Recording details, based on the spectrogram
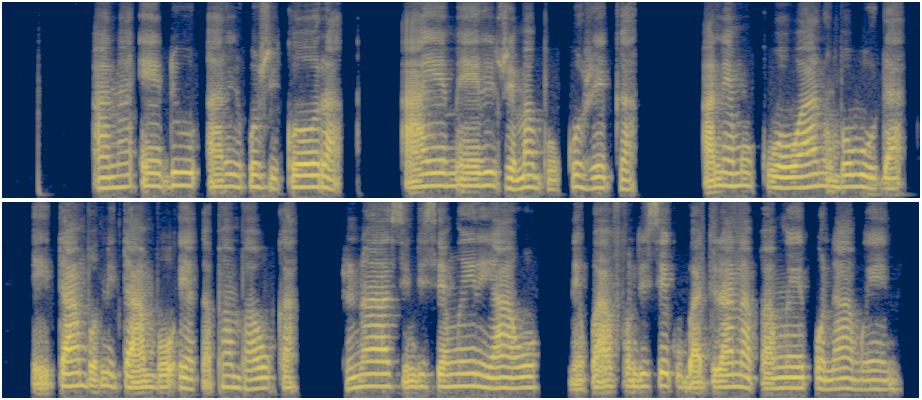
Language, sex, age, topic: Ndau, female, 36-49, education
